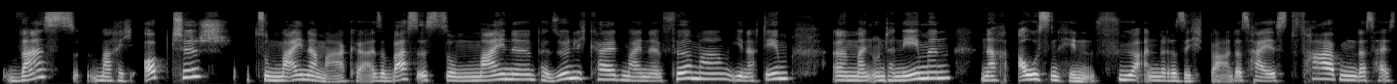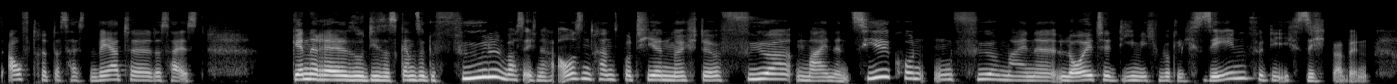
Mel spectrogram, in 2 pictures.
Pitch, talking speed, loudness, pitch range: 200 Hz, 135 wpm, -18 LUFS, 185-240 Hz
